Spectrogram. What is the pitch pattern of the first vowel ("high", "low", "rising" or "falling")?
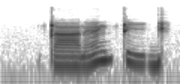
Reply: low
